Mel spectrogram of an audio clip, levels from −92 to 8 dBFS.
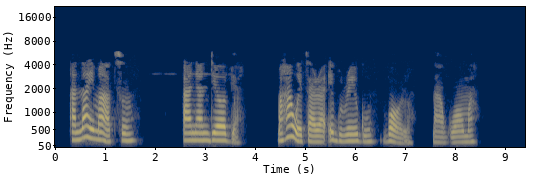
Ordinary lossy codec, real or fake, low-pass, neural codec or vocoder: MP3, 24 kbps; real; 7.2 kHz; none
